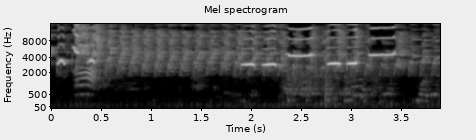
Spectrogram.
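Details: Oriental magpie-robin song meant to lure other birds: a run of clear, high whistled notes repeated in quick succession over faint background chatter.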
